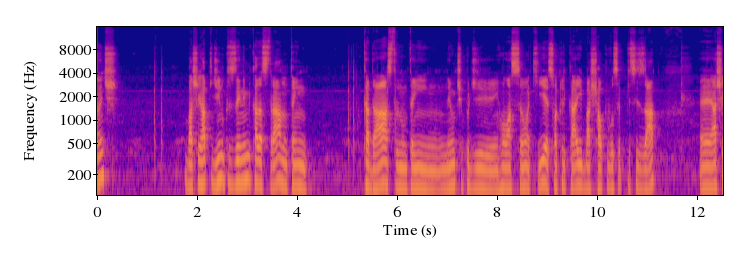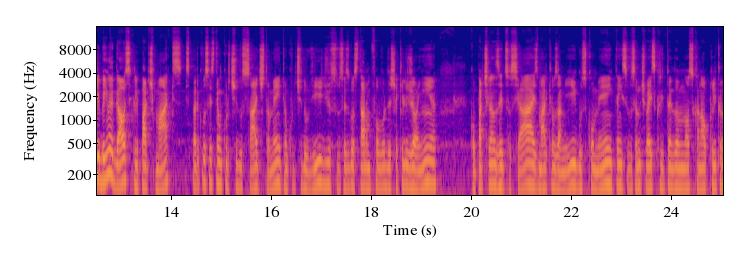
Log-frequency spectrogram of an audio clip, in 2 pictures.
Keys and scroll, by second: 0.4 space.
